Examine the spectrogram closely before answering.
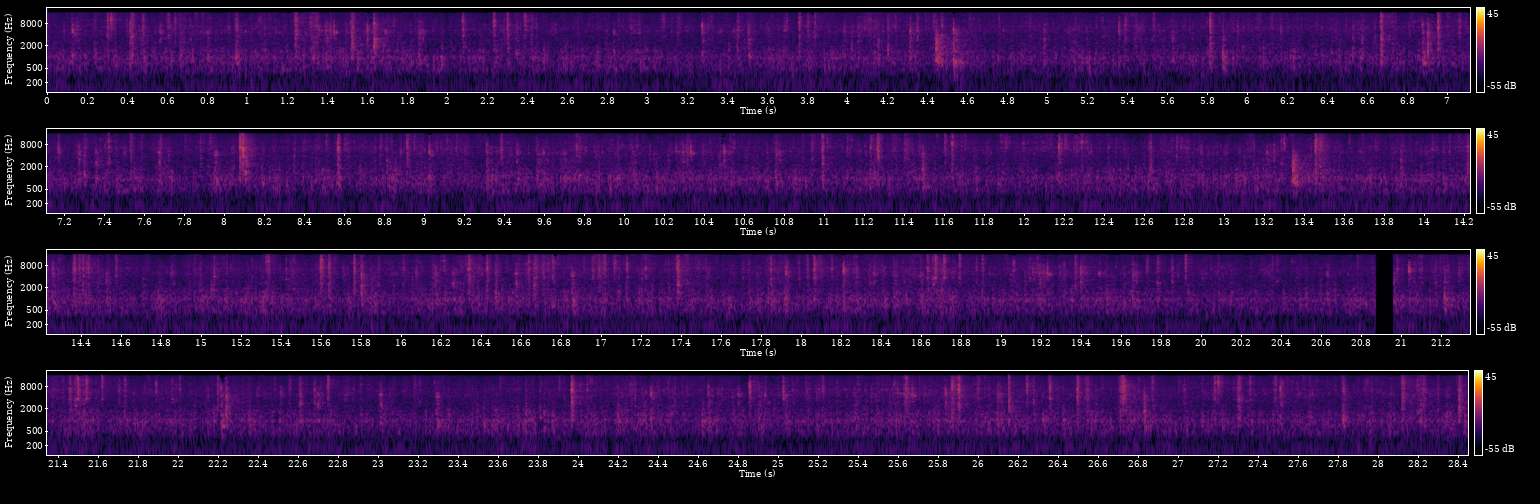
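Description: Torch flame burning with a steady rushing noise and frequent small crackles, with a few sharper pops. The sound cuts out for an instant about two-thirds of the way through.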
